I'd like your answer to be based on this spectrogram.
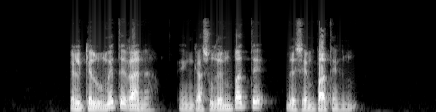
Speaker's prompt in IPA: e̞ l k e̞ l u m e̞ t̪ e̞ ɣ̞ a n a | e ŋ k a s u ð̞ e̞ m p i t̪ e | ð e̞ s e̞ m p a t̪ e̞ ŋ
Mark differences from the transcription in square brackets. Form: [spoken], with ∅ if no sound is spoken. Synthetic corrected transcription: e̞ l k e̞ l u m e̞ t̪ e̞ ɣ̞ a n a | e ŋ k a s u ð̞ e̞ m p [a] t̪ e | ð e̞ s e̞ m p a t̪ e̞ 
